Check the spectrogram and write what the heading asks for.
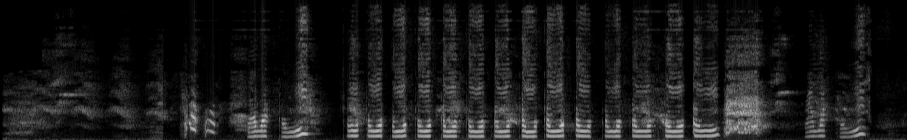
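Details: Parrot giving a rapid run of harsh, nasal, harmonic-rich calls with upward-hooked endings, about four per second and fairly even, after a few scattered chirps; a louder scratchy burst near the end, then two more hooked calls.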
